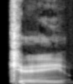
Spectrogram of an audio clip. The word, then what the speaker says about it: Kriah: have to spell it, Kriahb, and then, and self, against HCR 71. Is that correct? Yes, Go right ahead. I'll pronounce it for you. It's Kriah.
